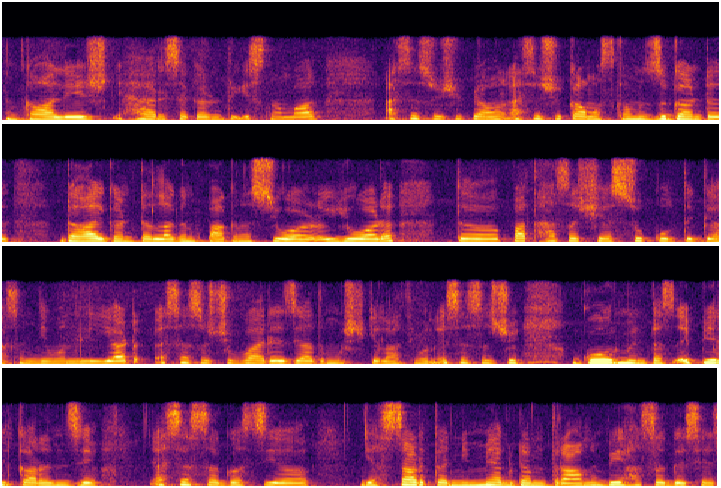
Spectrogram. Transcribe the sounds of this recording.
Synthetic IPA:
kaːleːd͡ʒɦɛːɾsʲekɐɳɖɾiisnaːmbaːd̪ | ɐ̰sʲɐsɨt͡ʃʰipʲaːʋɐnʔɐsʲɐt͡ʃʰikɐmɐskɐmzɨɡɐɳʈɐ | ɖaːjɡɐɳʈɐlɐɡɐnpaːknɐsjjoɐɽɨ | t̪ɨpɐt̪ɦɐsɐt͡ʃʰijɐsukult̪ɨɡɐsɐnd̪ʲiʋɐnlijɐʈɐsʲɐsɐt͡ʃʰiʋaːɾʲjazjaːd̪ɐmuʃkilaːt̪ʰiʋɐnɐsʲɐsɐt͡ʃʰiɡoːɾmiɳʈɐsəpiːlkɐɾɐnzi | ɐsʲɐsɐɡɐsj | jɐsɐɽkɐnimekɖɐmt̪ɾaːnɨbeːɦɐsɐɡɐsɐ

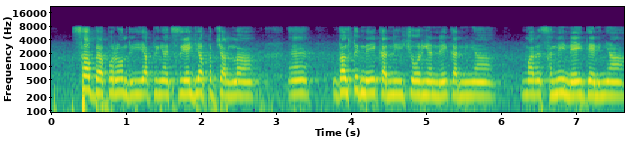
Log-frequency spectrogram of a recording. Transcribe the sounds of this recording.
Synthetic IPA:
səbɛːpəɾõːnd̪iːəpnɪjãːt͡ʃsaːjãːpəɾt͡ʃəlːãː | ɛ̃ | ɡəlt̪iːneĩːkəɾnit͡ʃoːɾɪjãːnẽĩːkəɾnɪjãː | maːɾeːsənːĩːneĩːd̪eːnɪjãː

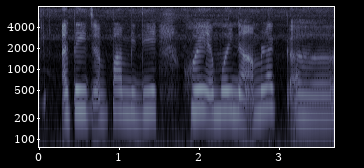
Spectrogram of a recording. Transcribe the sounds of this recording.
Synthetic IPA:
ɐtɐjpambidihojɐmojnɐɐ̰mɾɐk̚

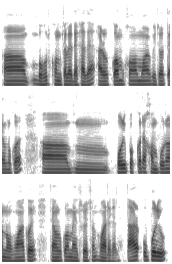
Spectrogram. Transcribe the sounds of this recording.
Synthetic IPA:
boɦutxʰunkalɛdɛkʰazajʔaɹukɔmxʰɔmɔjɔɹbʱitɔɹɔtːeʊ̃lʊkɔɹ | poɹipɔkːɔtaxɔmpuɹnɔnɔɦʊwakojteʊ̃lʊkɔɹmɛnsuɹesɔnɦʊwadɛkʰazajtaɹupoɹiʊ

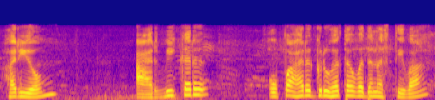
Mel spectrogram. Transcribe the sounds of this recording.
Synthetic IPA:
hɐɾijoːm | aːɾʋikɐɾ | upɐɦɐɾɐɡɾuɦɐt̪ɐʋɐd̪ʱɐnɐst̪iʋaː

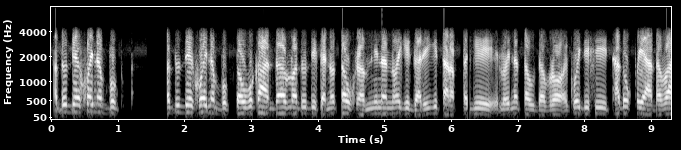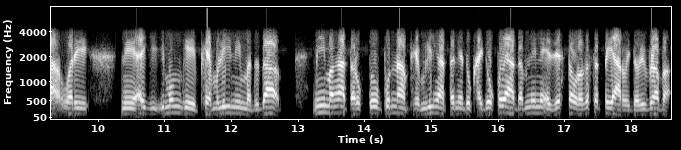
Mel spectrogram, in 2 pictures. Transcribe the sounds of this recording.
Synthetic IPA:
ɐ̰dudekʰojnɐbuk̚ | ɐdudekʰojnɐbuk̚tɐwbɐkandɐmɐdudikajnotɐwkʰɾɐmninɐnojɡiɡɐɾiɡitɐɾɐp̚tɐɡilojnɐtɐwdɐbɾɔa̰jkʰojdisitʰadok̚pɐjadɐβɐwaɾiniɐ̰jɡiʔimuŋɡipʰemilinimɐdudɐ | mimɐŋatɐɾuk̚tupunːɐpʰemiliŋatɐniɐdukʰajdok̚pɐjadɐbniniezestɐwɾɐɡɐsɐt̚pɐjaɾojdɐwɾibɾabɐ̰

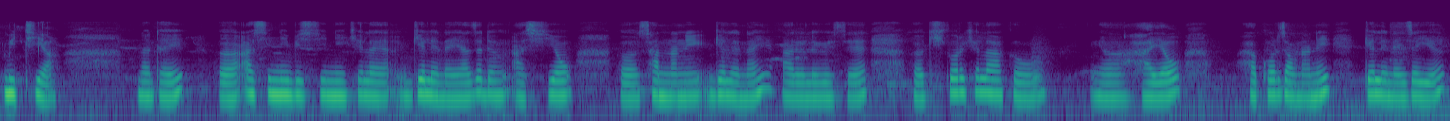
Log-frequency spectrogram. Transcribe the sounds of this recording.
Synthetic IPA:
mitʰija | natʰaj | a̰sinibisinikʰelaɡelenajazadɯŋasijaw | sanːaniɡelenajaɾɯlɯɡɯsekʰi̥kʰɔɾkʰelakʰɯw | hajaw | hakʰɔɾzawnaniɡ̥elenajzajɯ

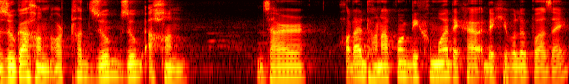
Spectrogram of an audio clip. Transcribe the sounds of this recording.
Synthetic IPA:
zuɡaxɔnɔ̰ɹtʰatzuɡ̚zuɡa̰xɔn | zaɹ | xɔdajdʱɔnapɔk̚dixumɔjɔdɛdekʰibɔlojpʊwazaj

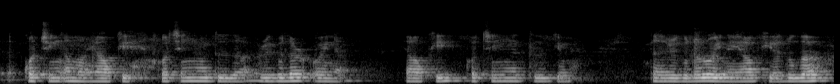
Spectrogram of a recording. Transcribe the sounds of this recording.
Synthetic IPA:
kot͡ʃiŋɐmɐjawkʰikot͡ʃiŋɐdudɐɾeɡulɐɾojnɐ | jawkʰikot͡ʃiŋɐduɡi | dɐɾeɡulɐɾojnɐjawkʰiɐduɡɐ

